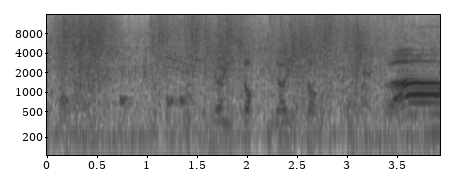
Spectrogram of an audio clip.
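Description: Game enemies burst apart with popping splats.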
